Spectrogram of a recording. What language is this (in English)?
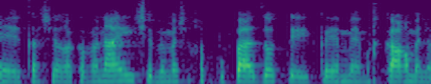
Hebrew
